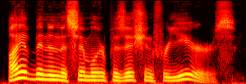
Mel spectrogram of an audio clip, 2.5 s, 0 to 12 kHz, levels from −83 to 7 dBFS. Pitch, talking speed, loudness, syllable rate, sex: 160 Hz, 220 wpm, -16 LUFS, 5.8 syllables/s, male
